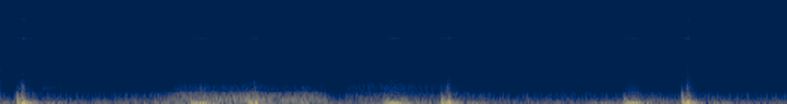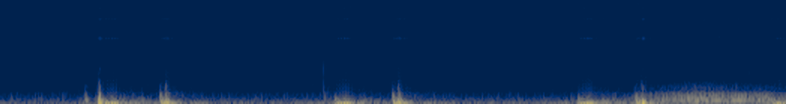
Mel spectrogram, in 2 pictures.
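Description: Soft, low heart thumps under some rustle and hum, a slow relaxed rhythm; ordinary heart sounds over the upper left chest.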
